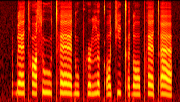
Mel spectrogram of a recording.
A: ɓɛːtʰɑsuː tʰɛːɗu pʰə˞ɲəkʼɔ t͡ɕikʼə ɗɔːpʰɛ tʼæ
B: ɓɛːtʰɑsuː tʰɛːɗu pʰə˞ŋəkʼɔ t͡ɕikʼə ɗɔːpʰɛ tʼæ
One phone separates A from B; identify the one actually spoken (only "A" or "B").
B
